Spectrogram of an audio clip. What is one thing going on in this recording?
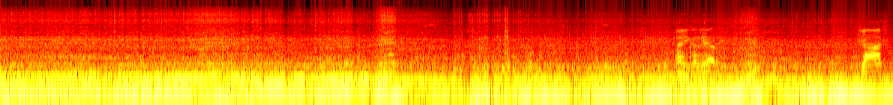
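A car engine rumbles loudly and revs up and down.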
